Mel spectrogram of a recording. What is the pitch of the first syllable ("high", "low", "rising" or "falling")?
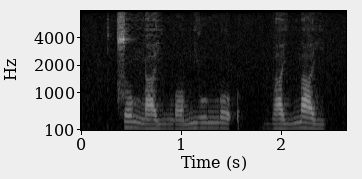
high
